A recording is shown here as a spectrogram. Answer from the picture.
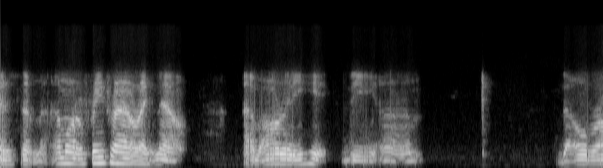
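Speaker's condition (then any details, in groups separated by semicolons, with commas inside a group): Cerebral palsy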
